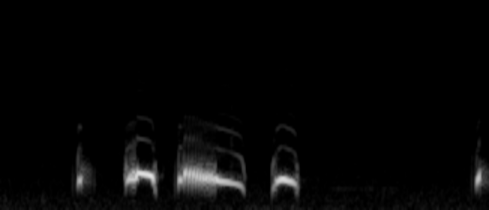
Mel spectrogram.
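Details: Spotted dove giving a kích bổi lure call, Vietnam: a short note, then a clear coo, a long rough falling coo and a final short coo, with a lone soft note after a pause, on a silent background.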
